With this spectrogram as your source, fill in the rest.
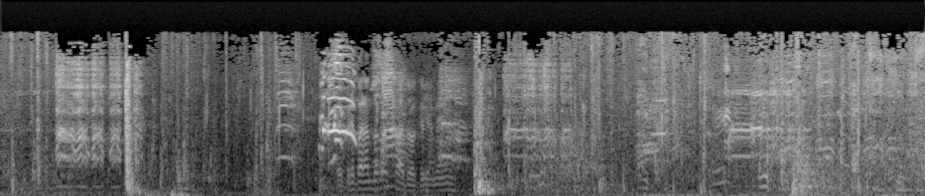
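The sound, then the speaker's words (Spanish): Geese honking from a car boot packed with live geese: many loud, irregular, nasal honks overlapping in a busy, agitated cluster that continues throughout. “Un hombre se baja de un coche con el maletero lleno de gansos.”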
